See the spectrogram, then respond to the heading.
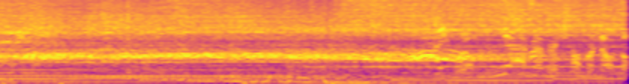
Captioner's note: scream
